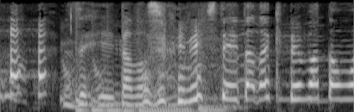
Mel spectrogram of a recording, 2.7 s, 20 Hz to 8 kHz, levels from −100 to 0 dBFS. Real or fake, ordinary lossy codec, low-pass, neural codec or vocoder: real; none; 7.2 kHz; none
